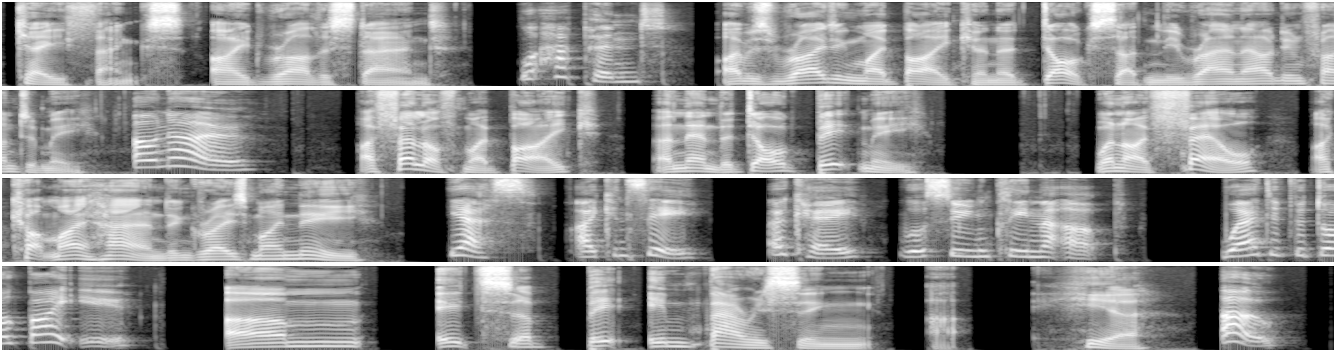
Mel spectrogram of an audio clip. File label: Conversation; Bedside Manner Beginner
